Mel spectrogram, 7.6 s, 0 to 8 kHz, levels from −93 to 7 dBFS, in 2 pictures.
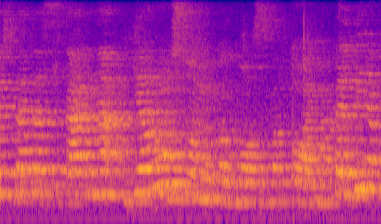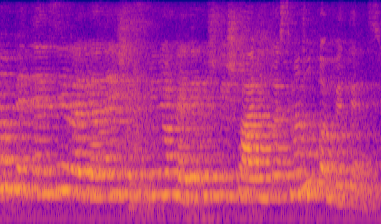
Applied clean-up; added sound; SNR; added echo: none; none; none; none.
